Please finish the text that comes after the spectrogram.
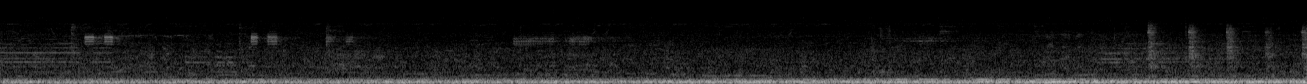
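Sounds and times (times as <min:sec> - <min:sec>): diesel locomotive engine rumble: 0:00.0 - 0:13.0
wheels clacking over rail joints: 0:10.6 - 0:13.0.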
